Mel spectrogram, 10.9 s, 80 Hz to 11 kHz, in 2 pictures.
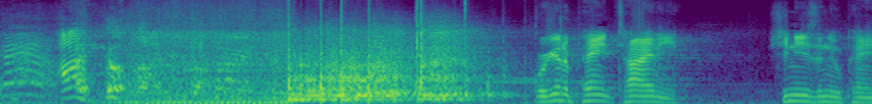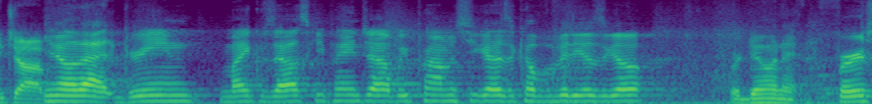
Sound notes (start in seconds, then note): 0.6 laughing; 1.8 bang on table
